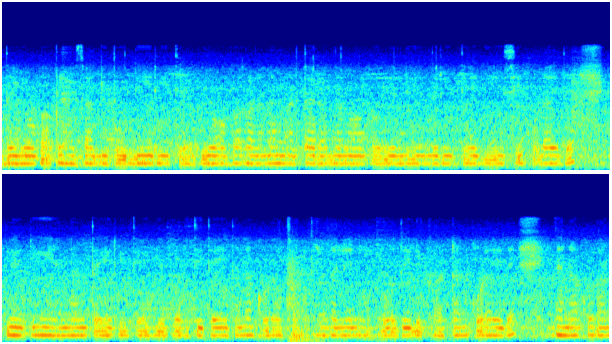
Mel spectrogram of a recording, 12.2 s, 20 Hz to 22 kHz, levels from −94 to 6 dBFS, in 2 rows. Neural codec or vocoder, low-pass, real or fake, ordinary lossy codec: none; none; real; none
